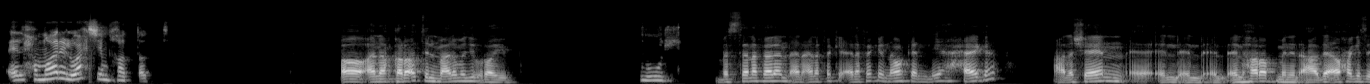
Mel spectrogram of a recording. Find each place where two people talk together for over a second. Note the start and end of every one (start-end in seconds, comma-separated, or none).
none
